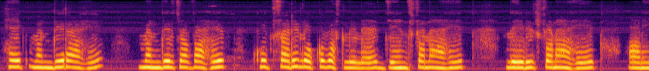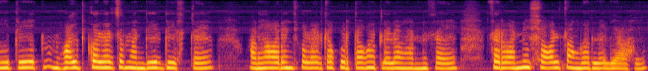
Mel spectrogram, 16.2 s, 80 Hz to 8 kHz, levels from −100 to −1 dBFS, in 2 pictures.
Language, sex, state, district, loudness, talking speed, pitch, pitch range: Marathi, female, Maharashtra, Washim, -16 LUFS, 135 wpm, 230 Hz, 220-245 Hz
